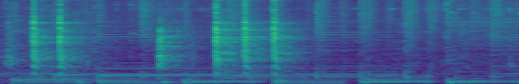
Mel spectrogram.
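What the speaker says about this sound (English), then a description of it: "And you just whisk it up until it's well blended." A butter mixture for hot buttered rum being whisked in a bowl, with rapid rhythmic clinks and scrapes of the whisk against the sides, close and fairly loud with no talking.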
